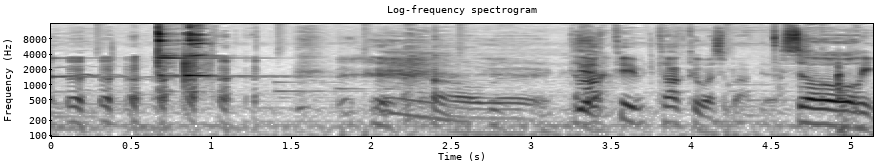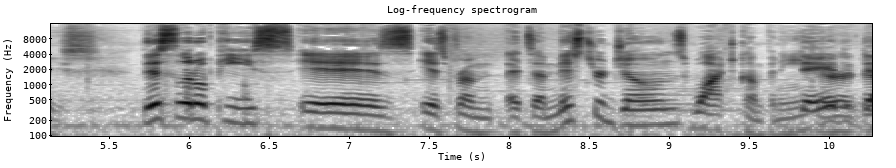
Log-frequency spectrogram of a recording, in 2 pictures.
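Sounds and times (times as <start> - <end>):
glasses clinking in a toast: 0.0 - 1.5
speech: 0.1 - 10.2.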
